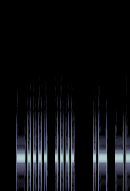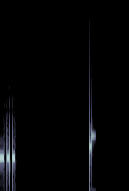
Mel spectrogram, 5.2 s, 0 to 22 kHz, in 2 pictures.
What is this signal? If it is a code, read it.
Morse code, heard as a keyed tone, about 22 wpm, 700 Hz. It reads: 6H AZ
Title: Winter Field Day Exchanges Encore 22wpm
